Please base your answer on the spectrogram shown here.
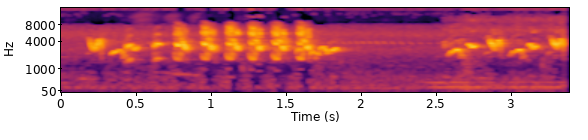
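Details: Tame sooty-headed bulbul raised from a young bird, giving a quick run of about a dozen bright chirping notes, then a pause and a second burst of similar high, sweet notes.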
